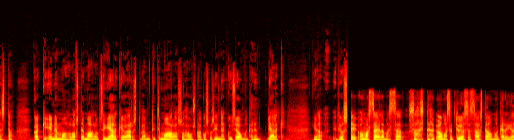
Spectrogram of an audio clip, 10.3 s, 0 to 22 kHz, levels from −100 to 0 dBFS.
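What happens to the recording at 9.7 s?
The speech is within an input switched to a poorer device, from 6.94 s on, likely a microphone change: duller sound, spectrogram empty above 7.7 kHz, after an 80 ms waveform gap.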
